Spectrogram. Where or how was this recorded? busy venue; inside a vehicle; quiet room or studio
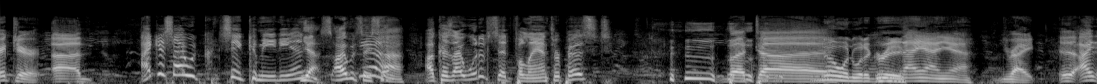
busy venue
